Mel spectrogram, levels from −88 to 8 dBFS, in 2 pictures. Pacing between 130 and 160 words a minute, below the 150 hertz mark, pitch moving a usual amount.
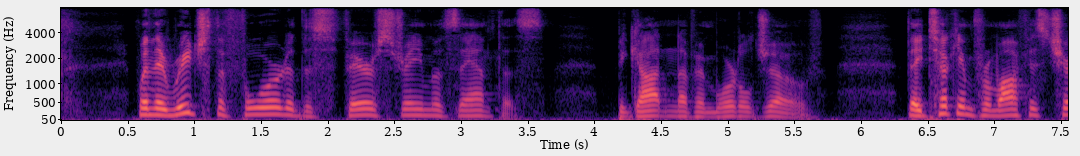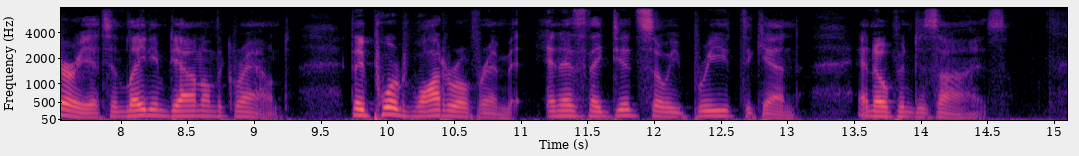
No: average, 185 wpm; low, 135 Hz; average, 3.9 semitones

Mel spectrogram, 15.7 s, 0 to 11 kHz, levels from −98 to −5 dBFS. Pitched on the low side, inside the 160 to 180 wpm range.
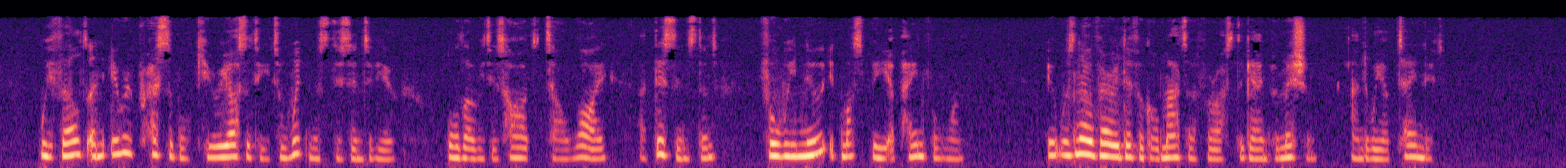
No: high, 215 Hz; average, 165 wpm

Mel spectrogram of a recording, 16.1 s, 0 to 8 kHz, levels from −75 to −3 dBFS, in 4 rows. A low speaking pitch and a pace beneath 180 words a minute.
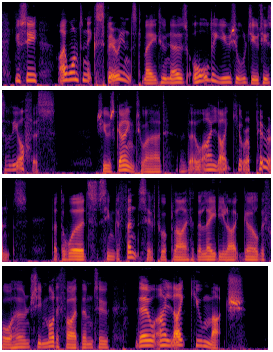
No: low, 120 Hz; average, 185 wpm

